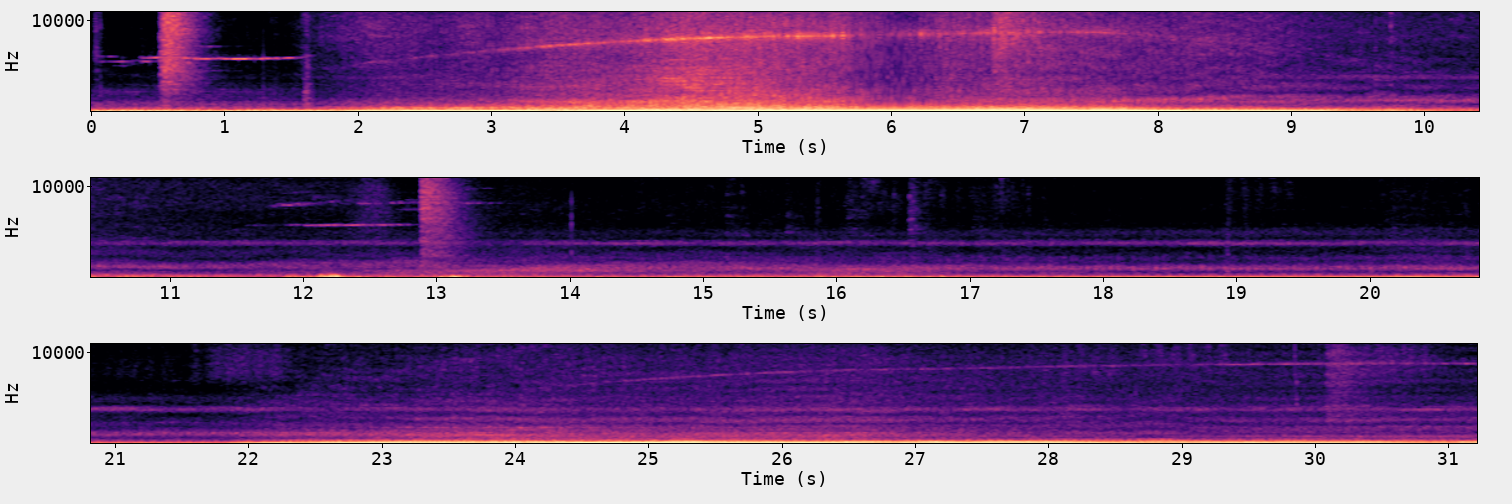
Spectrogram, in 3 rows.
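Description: A 2000 NABI 40-SFW transit bus's Cummins M-11 diesel pulling hard, heard from inside the cabin, with a high whine rising as it gains speed. About nine seconds in it eases off to a quieter, steady run with a couple of short sharp sounds. Some 22 seconds in it pulls away again, the whine rising once more.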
